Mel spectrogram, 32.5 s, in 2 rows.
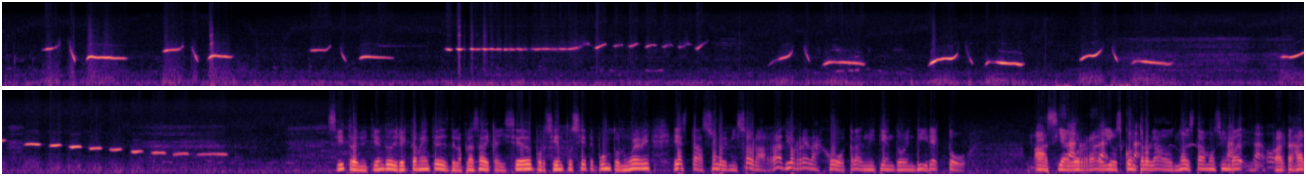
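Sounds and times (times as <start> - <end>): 
laughter: 0.0 - 32.5
person whistling a tune: 0.5 - 3.0, 3.8 - 8.9, 9.6 - 10.8, 11.6 - 12.8, 13.4 - 14.8, 16.0 - 19.2
speech: 20.4 - 28.5, 29.2 - 32.5.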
